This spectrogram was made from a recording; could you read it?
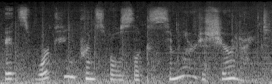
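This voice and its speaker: A high, bright-spirited young woman investigator in a video game. She is expressive and talkative, with big swings in pitch. Prominent music plays behind her. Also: a little fast, rough recording. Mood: thoughtful. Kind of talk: animated video game voice acting. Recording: loud music behind the dialogue.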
